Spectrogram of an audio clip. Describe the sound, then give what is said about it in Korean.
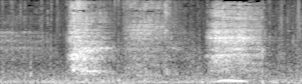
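Heavy, labored gasping for breath, two strained, breathy inhales separated by a short pause, with no talking. “이렇게 숨쉬기도 버거운 걸 어떻게?”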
